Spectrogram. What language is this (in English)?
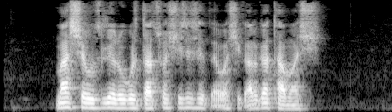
Georgian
